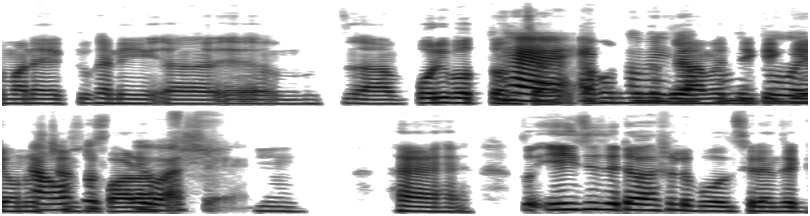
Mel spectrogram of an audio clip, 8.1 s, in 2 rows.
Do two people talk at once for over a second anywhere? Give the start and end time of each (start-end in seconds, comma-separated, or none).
2.5-4.8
